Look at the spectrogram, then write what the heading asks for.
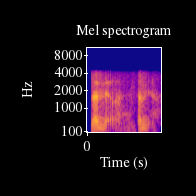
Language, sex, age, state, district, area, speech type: Sanskrit, male, 18-30, Uttar Pradesh, Pratapgarh, rural, conversation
